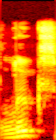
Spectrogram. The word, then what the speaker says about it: Lux: I suppose I should pronounce it lux, but we're Americans, so we say Lux.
